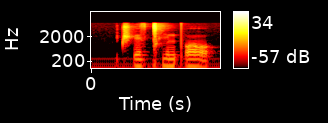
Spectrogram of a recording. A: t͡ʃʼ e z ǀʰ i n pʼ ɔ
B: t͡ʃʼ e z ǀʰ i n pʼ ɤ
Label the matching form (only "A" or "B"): A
